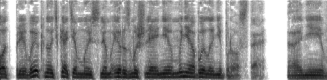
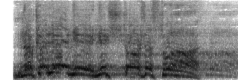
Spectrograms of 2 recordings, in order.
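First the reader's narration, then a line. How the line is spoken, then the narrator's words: Thunderous roar. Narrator (Russian): Громоподобно взревел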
